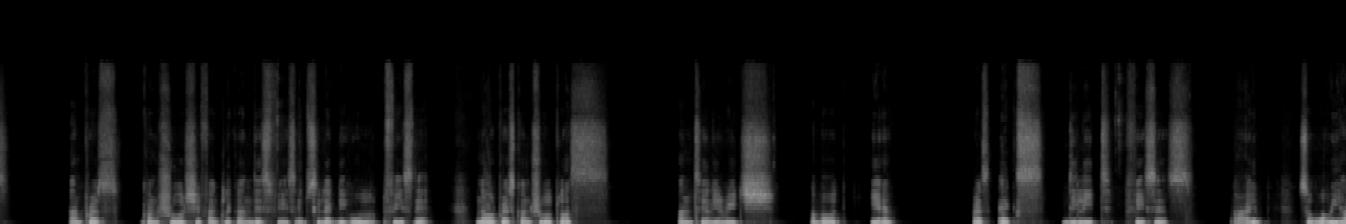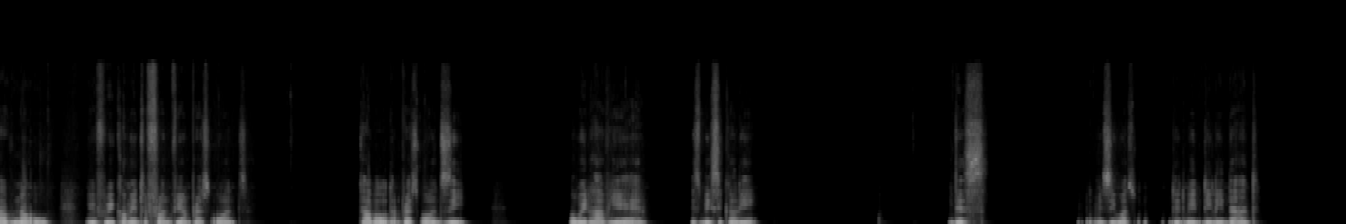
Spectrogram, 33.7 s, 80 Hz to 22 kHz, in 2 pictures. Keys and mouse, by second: 3.3 ctrl+shift+click, 7.1 ctrl+KP_Add, 8.3 ctrl+KP_Add, 9.7 ctrl+KP_Add, 11.7 click, 12.7 x, 14.9 click, 15.1-16.5 middle drag, 17.3 KP_1, 18.5 shift+click, 19.5 alt+z, 20.5 alt+z, 20.8 Tab, 22.2 alt+z, 23.9-26.5 drag, 26.8 alt+z, 27.3 drag, 27.6 middle drag, 28.1 shift+middle drag, 28.8 middle click, 29.9 Tab, 30.5 middle click, 31.9-33.1 drag, 33.5 shift+click.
